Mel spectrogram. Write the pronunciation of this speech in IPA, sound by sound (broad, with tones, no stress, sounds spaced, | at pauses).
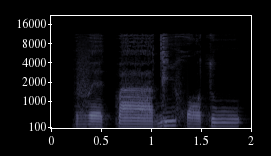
v ɛ˨ k͡p aː˨ d i˦ f ɔ˨ t u˦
